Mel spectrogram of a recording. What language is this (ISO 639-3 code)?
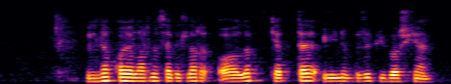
uzb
